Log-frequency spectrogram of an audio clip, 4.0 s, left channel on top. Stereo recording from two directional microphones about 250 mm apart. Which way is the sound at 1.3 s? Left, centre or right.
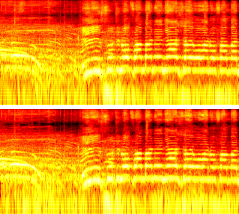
Right.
